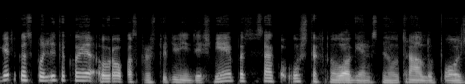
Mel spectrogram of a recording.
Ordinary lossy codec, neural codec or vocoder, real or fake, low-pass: MP3, 48 kbps; codec, 44.1 kHz, 2.6 kbps, DAC; fake; 14.4 kHz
